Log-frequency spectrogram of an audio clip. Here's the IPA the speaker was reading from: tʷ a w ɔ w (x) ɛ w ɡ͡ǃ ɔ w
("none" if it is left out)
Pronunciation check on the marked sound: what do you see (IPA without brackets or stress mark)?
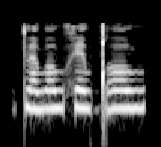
x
